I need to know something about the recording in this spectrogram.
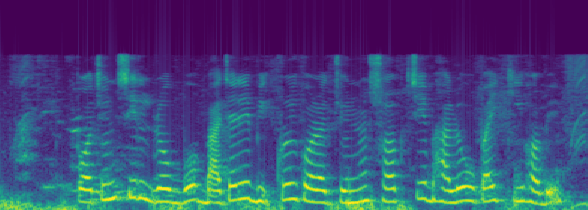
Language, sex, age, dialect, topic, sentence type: Bengali, female, 18-24, Jharkhandi, agriculture, statement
